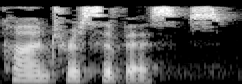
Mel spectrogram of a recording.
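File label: "contrabassist", English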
